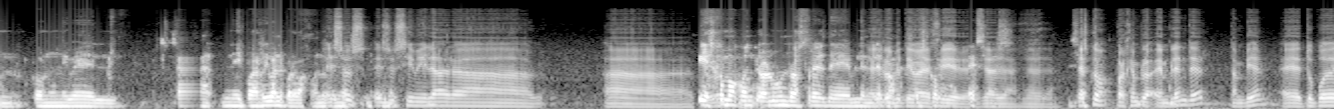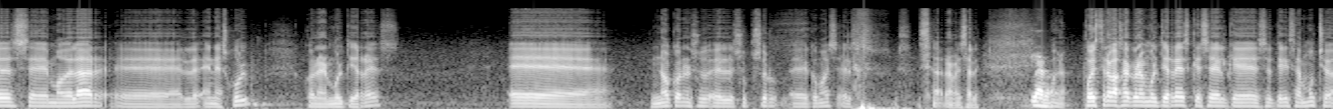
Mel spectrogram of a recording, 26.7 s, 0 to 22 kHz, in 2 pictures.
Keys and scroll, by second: 0.5 super+z, 0.9 super+z, 1.1 super+z, 2.6 shift+f, 3.4 shift+f, 5.3 shift+f, 5.5 shift+f, 17.1 s.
